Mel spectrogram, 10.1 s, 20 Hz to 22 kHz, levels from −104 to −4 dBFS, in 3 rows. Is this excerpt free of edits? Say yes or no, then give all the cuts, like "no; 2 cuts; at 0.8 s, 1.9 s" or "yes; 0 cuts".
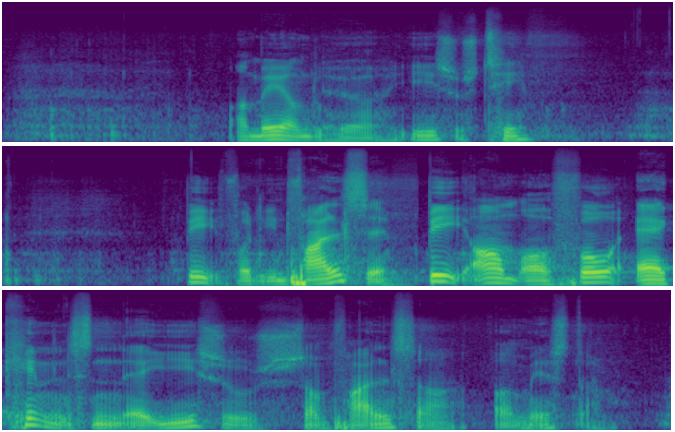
no; 2 cuts; at 1.6 s, 5.4 s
